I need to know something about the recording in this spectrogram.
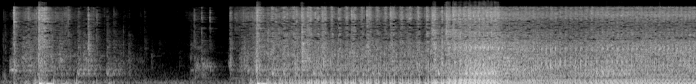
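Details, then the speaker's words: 2000W genset with a Honda GX160 engine, after its hunting idle was cured by replacing the faulty ignition coil and re-gapping it to the magnet. It cranks, catches and settles into a steady, even chug without surging. It now idles normally. "Oke teman-teman jadi Halo tesnya tidak naik-turun naik-turun lagi sudah normal"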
